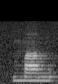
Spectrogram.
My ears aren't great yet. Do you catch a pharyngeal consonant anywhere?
no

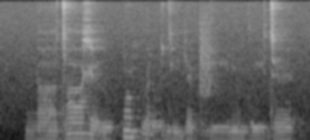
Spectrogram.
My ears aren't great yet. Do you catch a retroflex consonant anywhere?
no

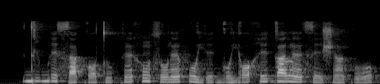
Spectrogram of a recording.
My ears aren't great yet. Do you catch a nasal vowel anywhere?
yes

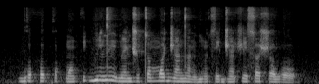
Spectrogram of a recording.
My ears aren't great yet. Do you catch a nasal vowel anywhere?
yes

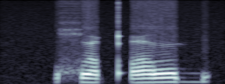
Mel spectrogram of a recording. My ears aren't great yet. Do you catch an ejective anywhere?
yes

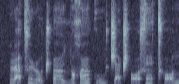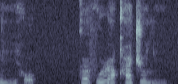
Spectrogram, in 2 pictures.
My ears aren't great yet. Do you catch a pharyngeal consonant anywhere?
no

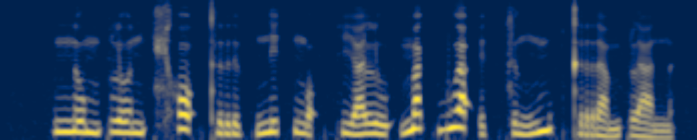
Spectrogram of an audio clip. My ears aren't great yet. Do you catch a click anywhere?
no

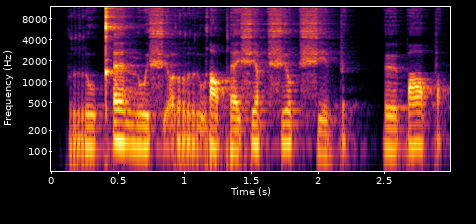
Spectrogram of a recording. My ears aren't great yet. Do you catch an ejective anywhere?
yes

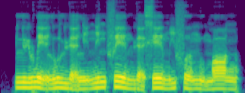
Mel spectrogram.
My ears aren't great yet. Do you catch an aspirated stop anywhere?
no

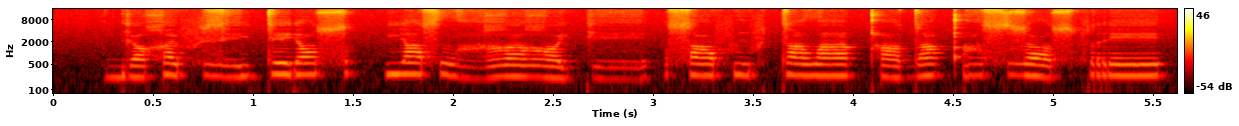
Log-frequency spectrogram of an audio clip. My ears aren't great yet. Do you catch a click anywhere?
no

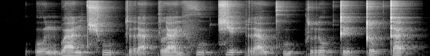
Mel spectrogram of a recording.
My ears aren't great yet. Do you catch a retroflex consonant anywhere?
no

